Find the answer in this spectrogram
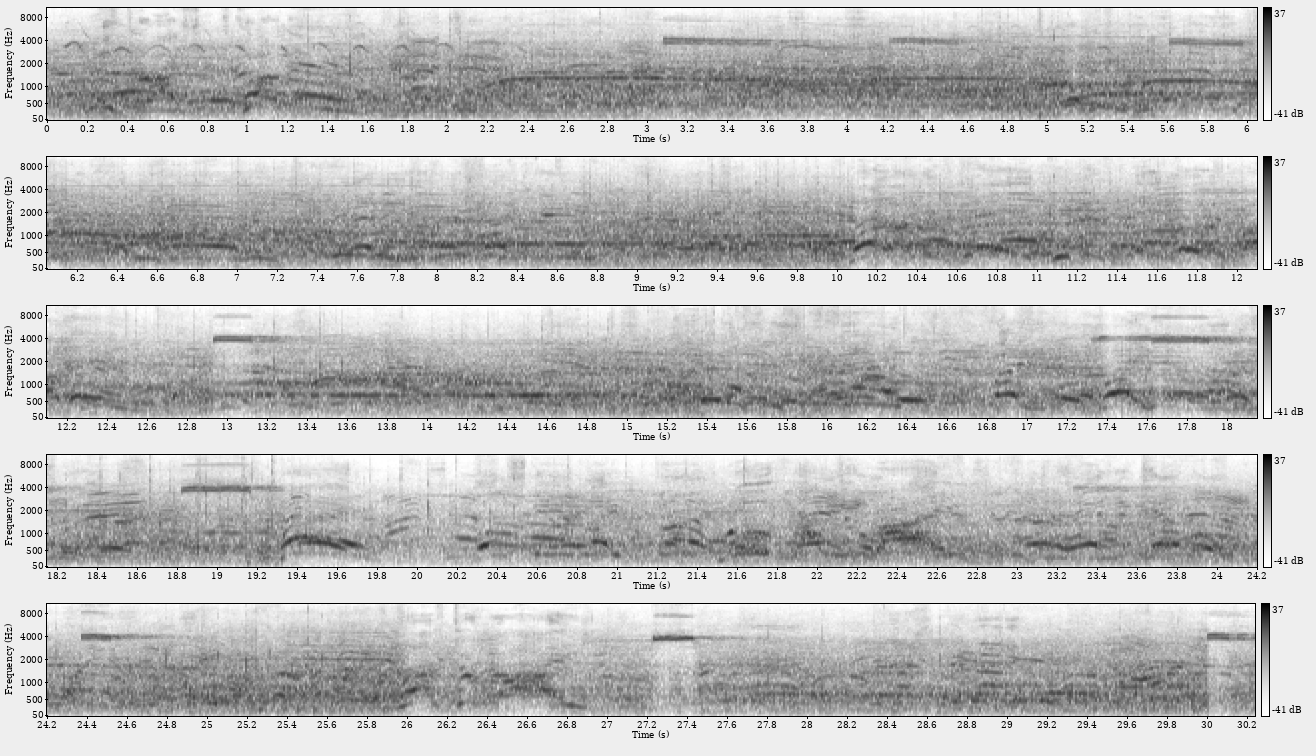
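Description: Arena crowd at a wrestling tournament: many people shouting and yelling at once in a large echoing hall, with short shrill whistle blasts now and then from referees on the mats.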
